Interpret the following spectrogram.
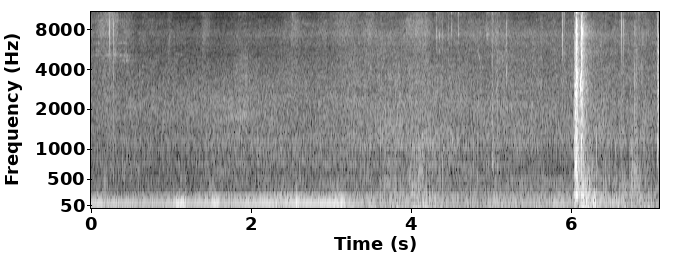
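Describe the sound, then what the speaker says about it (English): A Mazda RX7 FD car door swings shut with a single solid thump near the six-second mark, set against a low steady rumble of background noise. "Door's a bit of a pain to close"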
